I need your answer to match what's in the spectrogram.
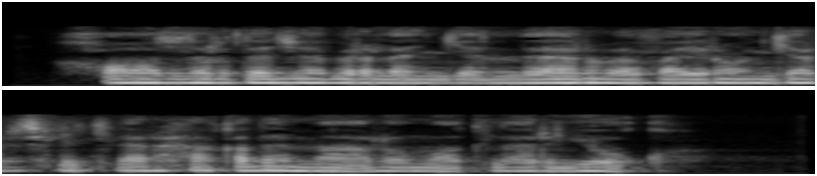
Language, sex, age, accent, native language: Uzbek, male, 18-24, Farg'ona, Uzbek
